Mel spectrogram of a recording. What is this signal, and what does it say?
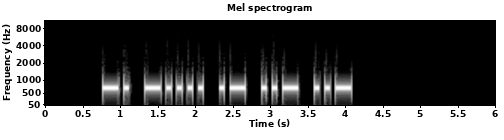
Morse code, heard as a keyed tone, about 17 wpm, 700 Hz. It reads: N6AUU
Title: USA Call Signs - 5 Characters - Repeated 3x - 17wpm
